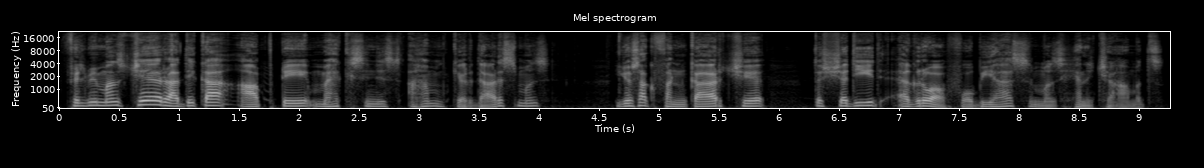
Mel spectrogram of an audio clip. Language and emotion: Kashmiri, neutral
